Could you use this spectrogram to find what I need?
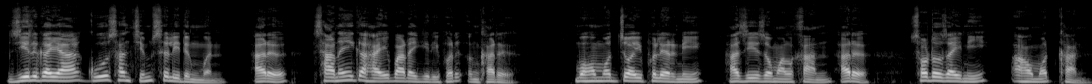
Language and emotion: Bodo, neutral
